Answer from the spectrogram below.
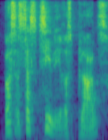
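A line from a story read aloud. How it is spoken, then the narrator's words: Hasty question. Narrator (German): fragte Starkington hastig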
